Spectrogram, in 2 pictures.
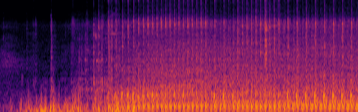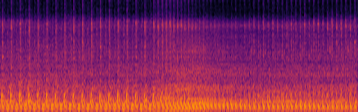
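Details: Hand-push petrol mower converted to self-propelled with the gearbox and drive from a second mower, freshly serviced: catches after a rough start, then settles into steady, even beat without misfire or knocking; normal running.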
